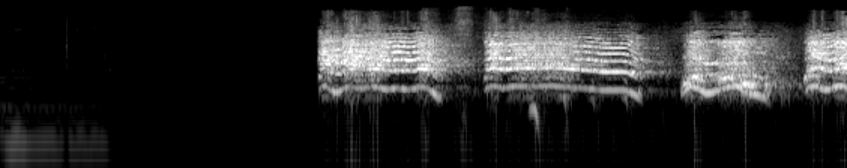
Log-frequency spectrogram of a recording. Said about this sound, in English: I played the fox noise by mistake.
